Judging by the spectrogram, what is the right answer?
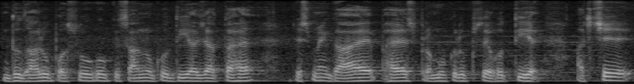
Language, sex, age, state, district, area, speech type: Hindi, male, 60+, Madhya Pradesh, Balaghat, rural, spontaneous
